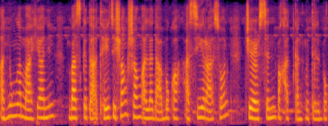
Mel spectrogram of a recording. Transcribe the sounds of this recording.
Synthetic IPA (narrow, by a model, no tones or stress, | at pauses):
ʔɐn̥uŋlɐmaɦianin | baskɛta̰ʔt̪ʰejt͡siʃɐŋʃɐŋʔɐ̰lɐd̪abɔkaɐ̰siɾasɔnt͡ʃiɾsɛnpɐkʰɐt̚kɐnm̥utɛlbɔk̚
